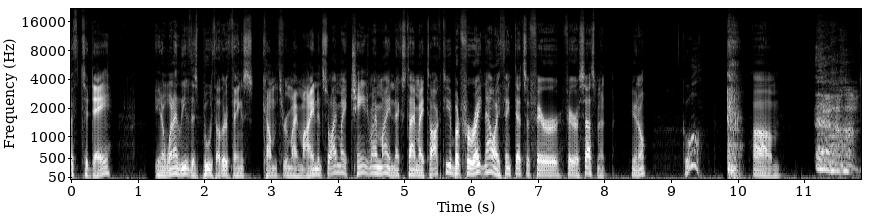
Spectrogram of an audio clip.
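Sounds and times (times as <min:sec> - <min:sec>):
speech: 0:00.0 - 0:09.5, 0:10.2 - 0:11.4
person coughing: 0:09.8 - 0:10.2, 0:11.2 - 0:11.8
strained voiced groan: 0:11.2 - 0:11.8.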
